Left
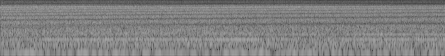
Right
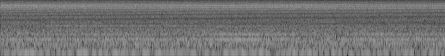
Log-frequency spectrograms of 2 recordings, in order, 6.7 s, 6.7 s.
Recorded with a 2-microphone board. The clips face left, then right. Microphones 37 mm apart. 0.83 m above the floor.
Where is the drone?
45° left (ahead or behind).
